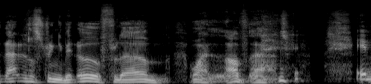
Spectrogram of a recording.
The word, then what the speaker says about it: phloem: do you spell that it sounds a bit like phlegm which is why it's really not very nice it's p-h-l-o-e-m phlegm p-h-l-o so when you're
